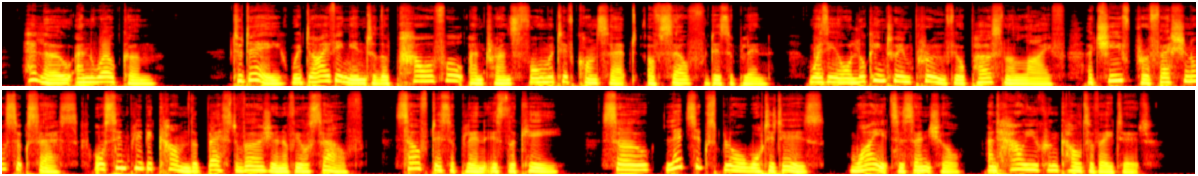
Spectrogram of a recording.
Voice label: Self Discipline, E-Learning, British, Female Voice Over; Self Discipline Module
